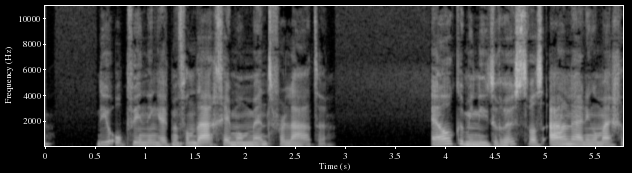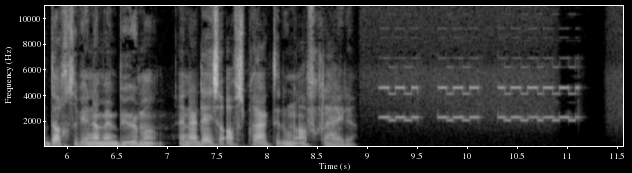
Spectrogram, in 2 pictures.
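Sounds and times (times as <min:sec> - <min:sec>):
speech: 0:00.5 - 0:03.0, 0:03.8 - 0:09.0
phone ringing with a faint electronic trilling ringtone: 0:09.1 - 0:11.2.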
